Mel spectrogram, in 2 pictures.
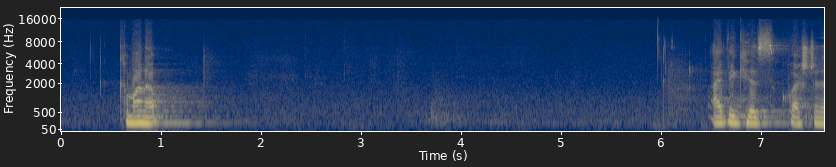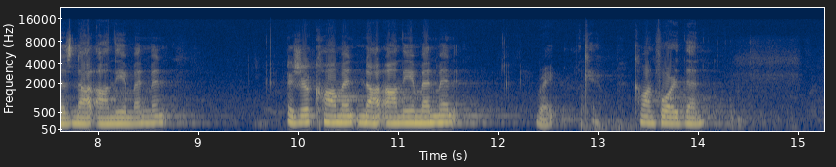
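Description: A woman speaks calmly through a microphone, pausing between phrases.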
